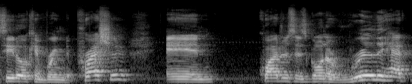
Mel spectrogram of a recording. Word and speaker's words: Cuadras: back but what Carlos quadras is that how you pronounce it it's quadras quadras um it's a little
